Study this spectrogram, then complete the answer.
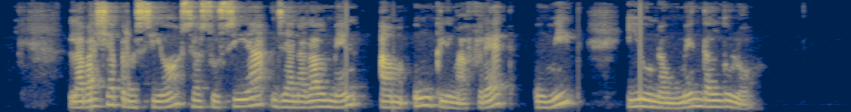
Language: Catalan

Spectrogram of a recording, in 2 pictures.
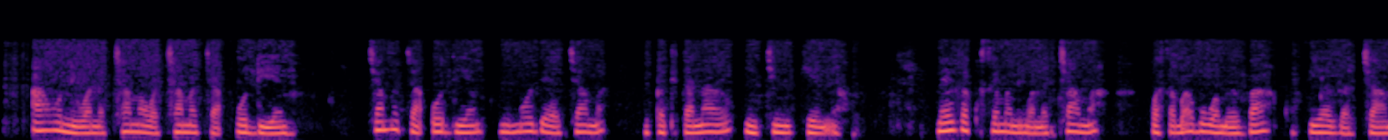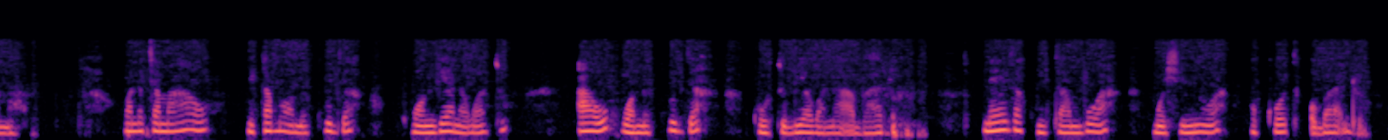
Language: Swahili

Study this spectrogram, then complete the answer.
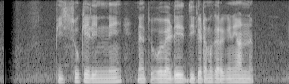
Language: Sinhala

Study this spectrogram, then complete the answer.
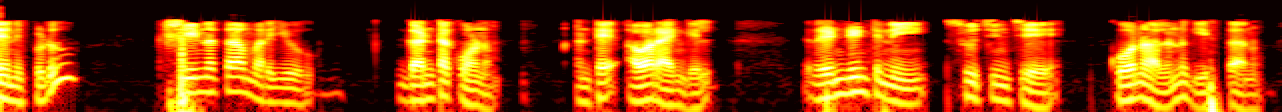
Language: Telugu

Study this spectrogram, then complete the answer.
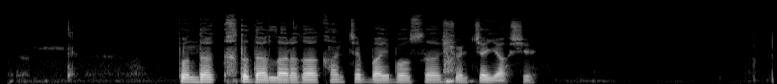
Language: Uyghur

